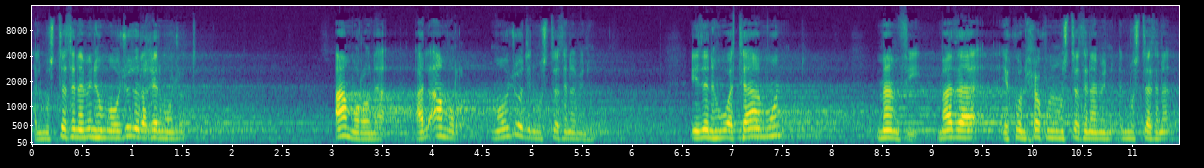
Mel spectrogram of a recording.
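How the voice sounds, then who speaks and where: A man teaching Arabic grammar to a class, quizzing his students and answering himself, reciting verses slowly and loudly. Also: sits high. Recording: echoey hall.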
